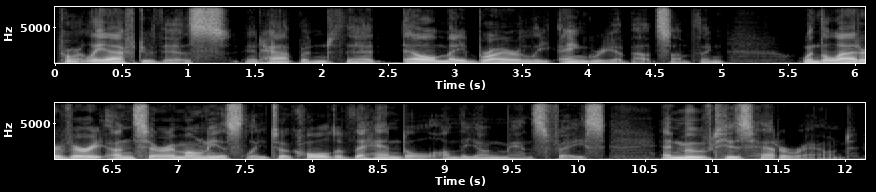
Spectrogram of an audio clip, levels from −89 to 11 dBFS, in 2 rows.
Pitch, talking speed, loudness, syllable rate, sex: 110 Hz, 155 wpm, -20 LUFS, 4.8 syllables/s, male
